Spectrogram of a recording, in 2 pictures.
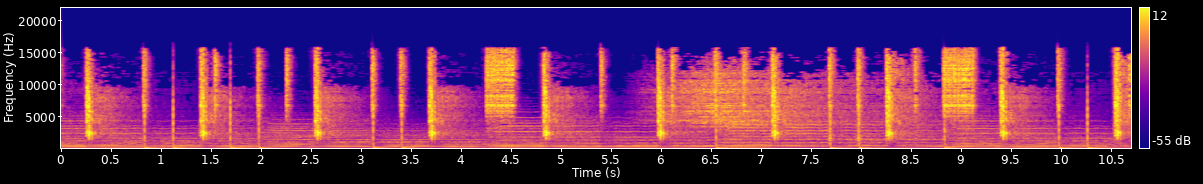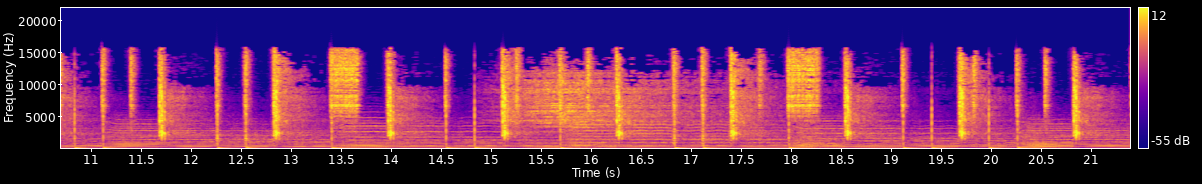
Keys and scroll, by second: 2.7 Escape, 3.2 Escape, 3.8 ctrl+x, 15.9 0, 16.1 1, 18.4 Escape, 20.3 0, 20.7 Return.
